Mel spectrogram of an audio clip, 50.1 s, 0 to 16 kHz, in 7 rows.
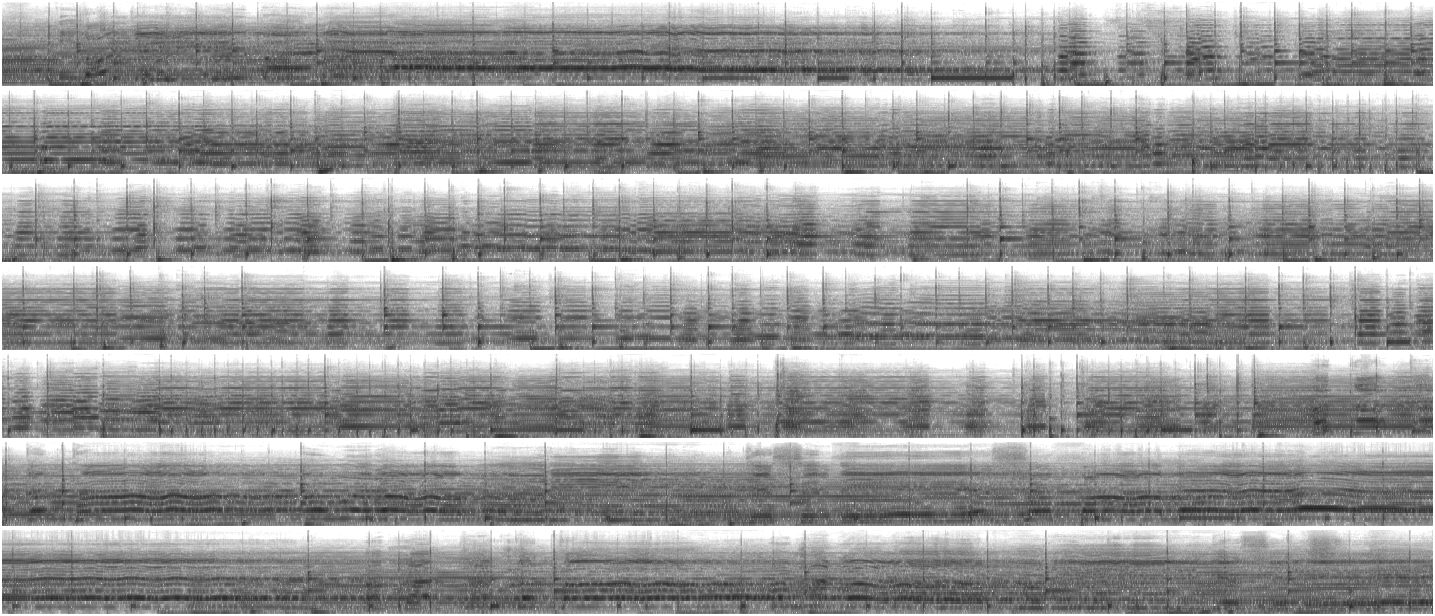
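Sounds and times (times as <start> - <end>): person singing: 0.0 - 6.0, 35.2 - 50.0
harmonium chords: 0.0 - 50.0
tabla strokes: 0.0 - 50.0.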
